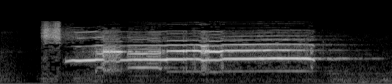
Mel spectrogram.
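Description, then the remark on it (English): A single loud, high-pitched scream that starts abruptly and holds steady for nearly three seconds before cutting off, heard alone with no talking around it. “There's no screaming. People just moving in slow-mo. Guess which one we heard?”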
